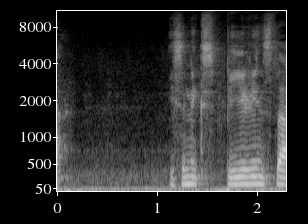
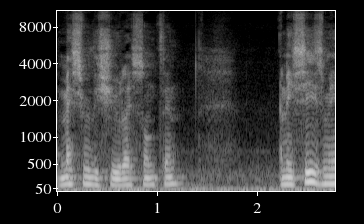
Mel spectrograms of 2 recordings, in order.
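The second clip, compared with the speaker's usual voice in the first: ordinary talk, nothing marked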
